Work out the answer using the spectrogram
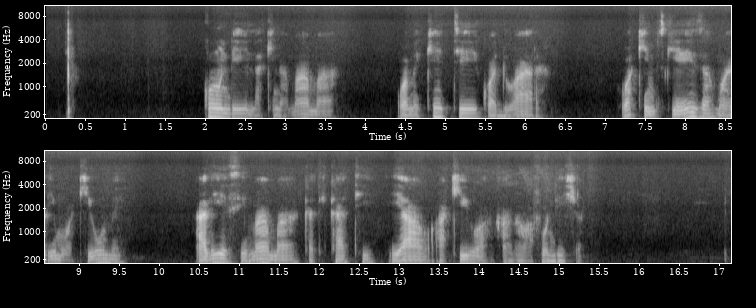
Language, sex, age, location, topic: Swahili, male, 25-35, Dar es Salaam, education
